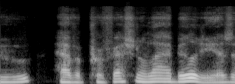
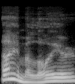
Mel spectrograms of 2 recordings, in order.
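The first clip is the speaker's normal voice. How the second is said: voice pitched slightly higher; 5 semitones higher than usual. Voicing a woman's answer in a retold conversation, slightly higher voice. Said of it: "I'll just go a little bit higher".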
